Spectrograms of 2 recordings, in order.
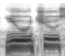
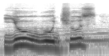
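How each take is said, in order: First: The 'would' is reduced to almost nothing. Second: The 'would' is pronounced fully and clearly.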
